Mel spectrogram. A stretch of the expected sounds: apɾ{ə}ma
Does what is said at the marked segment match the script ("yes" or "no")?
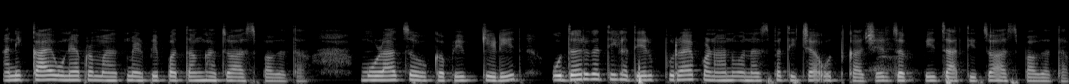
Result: yes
